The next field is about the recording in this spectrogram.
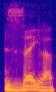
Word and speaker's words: Zsela: Ma 29 lat, jest z nowojorskiego Brooklynu i występuje pod pseudonimem Zeyla. Tak to się czyta, ale pisze się troszkę bardziej w skomplikowany sposób, bo to Z-S-E-L-A.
